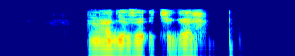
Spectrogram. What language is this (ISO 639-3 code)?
kin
